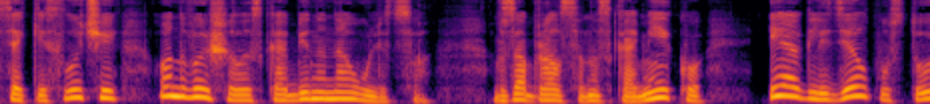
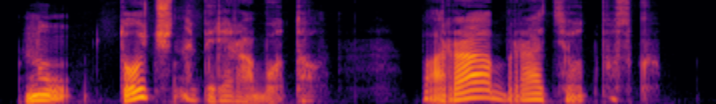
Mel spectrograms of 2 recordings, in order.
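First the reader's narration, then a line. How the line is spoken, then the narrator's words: Muttered under breath. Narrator (Russian): буркнул себе под нос водитель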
